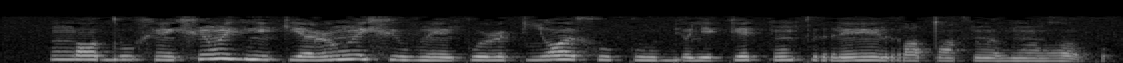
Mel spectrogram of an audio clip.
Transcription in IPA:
ŋ ɔ d u x ẽ xʲ õ ɪ̯ vʲ ẽ kʲ e ə̯ ɭ ũ ɪ̯ xʲ u v ẽ k u ɭ ɨ k ʎ ɔ ə̯ x u k u bʲ o lʲ e k e k ũ k r ẽ r o tˤ ũ s ũ ə̯ v õ ʁ o k

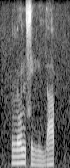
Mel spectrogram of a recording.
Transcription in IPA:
l o˥˩ n s iː˨˩ j a˦˥ p̚

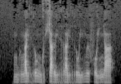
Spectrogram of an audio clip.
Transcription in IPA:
m b ə˨ ŋ a˥˩ j r u˥˩ ŋ ɡ u˨ ç a˥˩ ɾ ʉ˨˩˦ j r a˨ j r u˨˩˦ j m ʉ˥˩ f o˨˩˦ j ɲ a˨

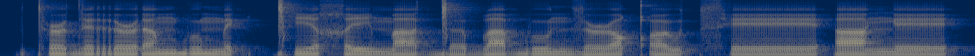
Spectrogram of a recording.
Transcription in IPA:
tʰ ə˞˨ d ɘ˨ r ə˞˨ ɾ ɐ˨˦ m b u˦ m e˨ k ǀʰ i˦ χ i˧ m a˨ ɡ͡ǀ ə˨ b a˧ b u˦ n z ə˞˨˦ qʼ u˧ t͡sʰ e˦ | a˨ ŋ e˨

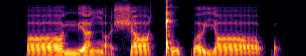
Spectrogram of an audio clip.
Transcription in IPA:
ɑː mʲ ɑ ŋ ɑ̰ ʃ ɑ ǃ u p ʌ j ɑː p

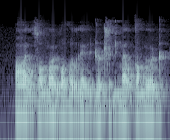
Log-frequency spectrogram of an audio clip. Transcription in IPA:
ʕ ɐ r zˤ o ŋ ɔ r o ðˤ o r ə r ɪ ɖ o ɖ z ʊ ɖ m ɐ r dˤ u m o ɖ

